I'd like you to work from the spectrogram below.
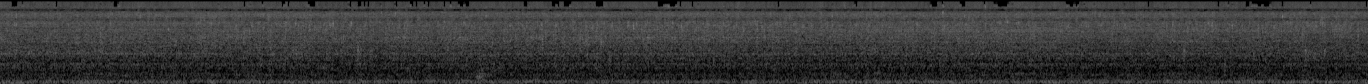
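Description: Lamb chops sizzle steadily on a grill, a constant, even frying hiss with no talking.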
